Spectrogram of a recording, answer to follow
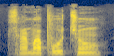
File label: "sarma pucuñ", apatani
